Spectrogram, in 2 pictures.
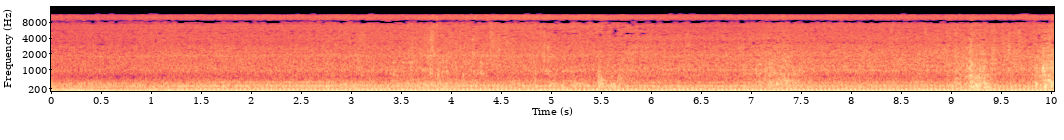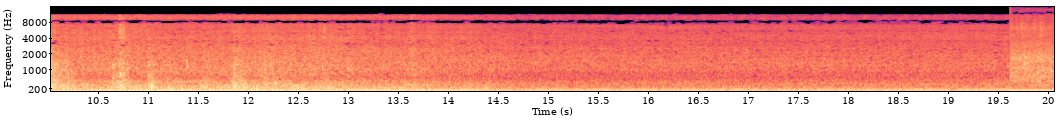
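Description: Heavy diesel engine of earthmoving machinery running under load with a steady low drone. A few short higher-pitched sounds come about halfway through, and the engine eases off slightly about two-thirds of the way in.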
